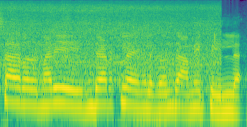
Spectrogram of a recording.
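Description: A man talking over a steady, even hiss of noise; the hiss cuts off suddenly just after this stretch.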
